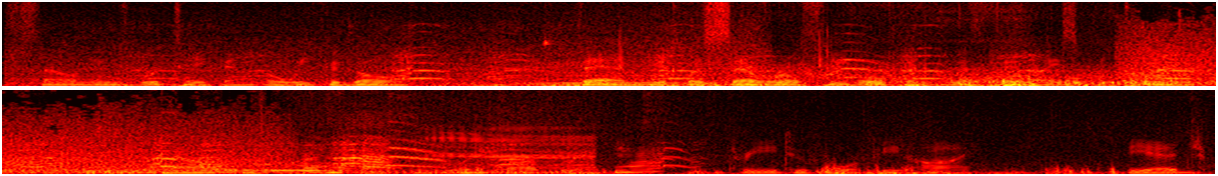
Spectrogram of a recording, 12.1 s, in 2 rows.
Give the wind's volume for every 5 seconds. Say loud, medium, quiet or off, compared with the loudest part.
medium, loud, medium.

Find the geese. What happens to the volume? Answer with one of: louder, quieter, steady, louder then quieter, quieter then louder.
louder.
